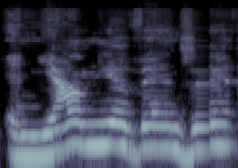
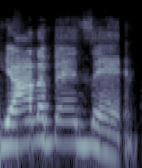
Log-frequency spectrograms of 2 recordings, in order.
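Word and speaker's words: Iyanla Vanzant: I heard, I don't know how to pronounce her name. And Yanya Van Zandt.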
